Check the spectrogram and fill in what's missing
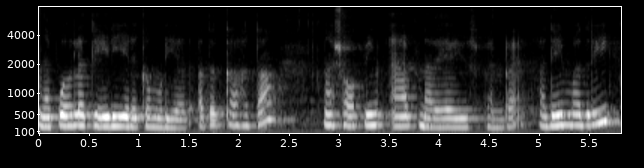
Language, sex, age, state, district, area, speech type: Tamil, female, 18-30, Tamil Nadu, Tiruppur, urban, spontaneous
